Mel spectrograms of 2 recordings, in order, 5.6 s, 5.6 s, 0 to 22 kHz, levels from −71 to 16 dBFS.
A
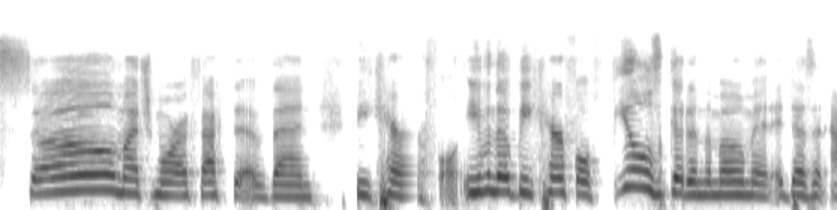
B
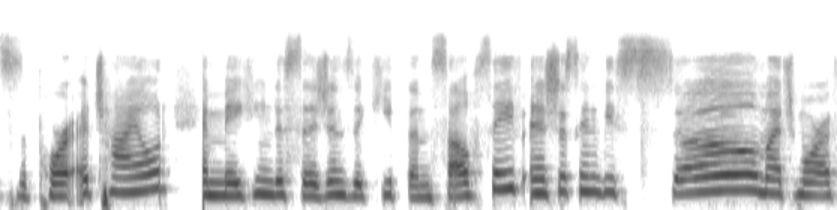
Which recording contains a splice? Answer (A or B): B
